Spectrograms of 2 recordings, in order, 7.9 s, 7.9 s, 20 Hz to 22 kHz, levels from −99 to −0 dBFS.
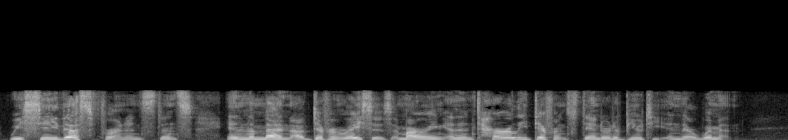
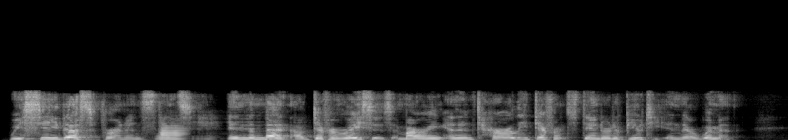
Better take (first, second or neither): first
